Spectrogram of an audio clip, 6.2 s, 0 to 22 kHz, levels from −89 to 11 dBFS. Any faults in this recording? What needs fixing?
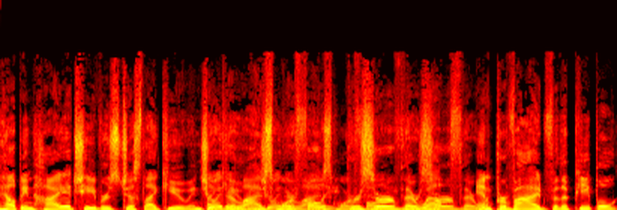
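From 2.08 to 4.88 s there is a doubled audio track: a second, full-band copy of the speech trails about half a second behind, roughly 5 dB quieter, with no reverb tail. It starts and stops abruptly. The likely cause is a second capture path or a misaligned edit. On a spectrogram the same formant patterns appear twice, offset horizontally. The waveform shows a hard-edged block of overlapping energy. To prevent it, monitor from a single capture path and check edits for stray duplicate regions.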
